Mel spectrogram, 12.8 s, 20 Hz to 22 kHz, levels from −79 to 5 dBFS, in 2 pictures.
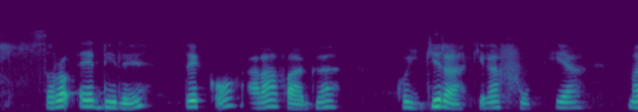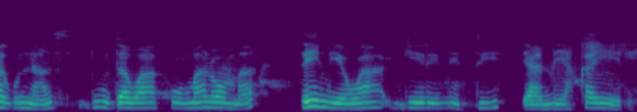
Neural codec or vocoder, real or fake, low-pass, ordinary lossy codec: codec, 16 kHz, 4 kbps, X-Codec, HuBERT features, trained on LibriSpeech; fake; 7.2 kHz; AAC, 64 kbps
